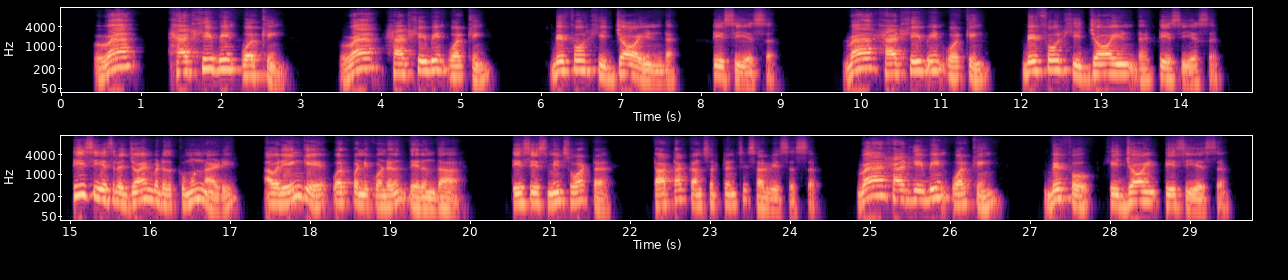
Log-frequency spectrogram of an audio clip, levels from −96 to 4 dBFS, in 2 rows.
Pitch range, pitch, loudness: 110-165 Hz, 130 Hz, -13 LUFS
